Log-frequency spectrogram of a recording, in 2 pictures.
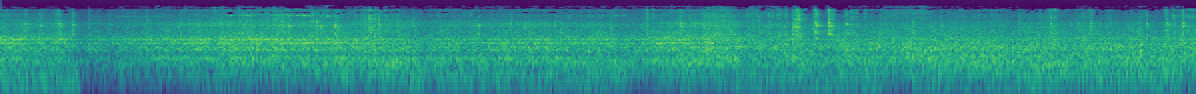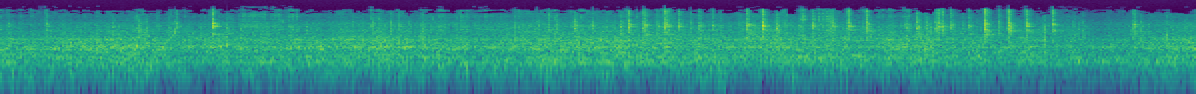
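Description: Miniature park train's open passenger car rolling along the track: a steady rumble and rattle with wheels clicking over the rail joints, the clicking sharper about eight seconds in and again in clusters near the end.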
